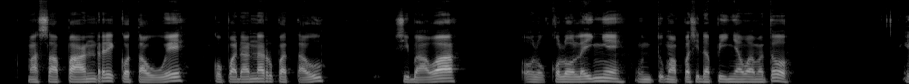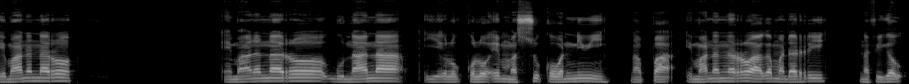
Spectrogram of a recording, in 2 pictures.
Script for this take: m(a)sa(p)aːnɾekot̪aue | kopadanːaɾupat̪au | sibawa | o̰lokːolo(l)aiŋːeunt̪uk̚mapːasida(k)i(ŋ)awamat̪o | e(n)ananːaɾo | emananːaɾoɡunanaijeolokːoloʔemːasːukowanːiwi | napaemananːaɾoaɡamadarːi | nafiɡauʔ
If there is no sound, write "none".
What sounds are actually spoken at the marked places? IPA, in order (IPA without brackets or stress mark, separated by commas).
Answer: a, p, l, p, ɲ, m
